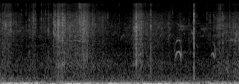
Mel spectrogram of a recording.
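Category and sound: bird, bird squawking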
